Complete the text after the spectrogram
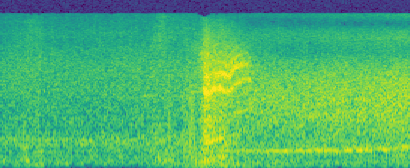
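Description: Large wings beat with a whooshing flap.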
